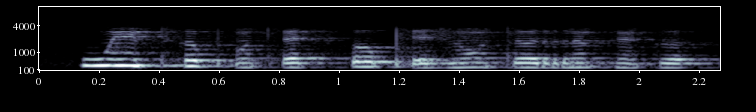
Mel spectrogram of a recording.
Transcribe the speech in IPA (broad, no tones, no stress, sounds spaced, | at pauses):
w ẽ tʰ ə pʼ õ tʼ ɛ t͡sʼ ɤ pʼ e z õ t ə r ə̃ k ɛ̃ k ə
